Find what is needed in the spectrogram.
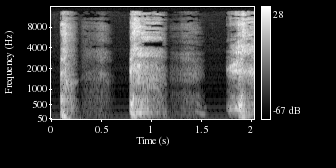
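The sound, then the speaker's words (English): Three short, harsh coughs from someone recovering from an illness, spaced just under a second apart. Each is a sharp burst followed by a softer, raspy tail. “Excuse me, that's every once in a while I still cough a little bit”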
